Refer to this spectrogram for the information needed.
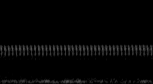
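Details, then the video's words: Nightjar churring on heathland at night, two birds calling from right and left at some distance; a continuous, evenly pulsing churr over soft low rumble. "Nightjars you can hear off to the right, and there is another one to the left."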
